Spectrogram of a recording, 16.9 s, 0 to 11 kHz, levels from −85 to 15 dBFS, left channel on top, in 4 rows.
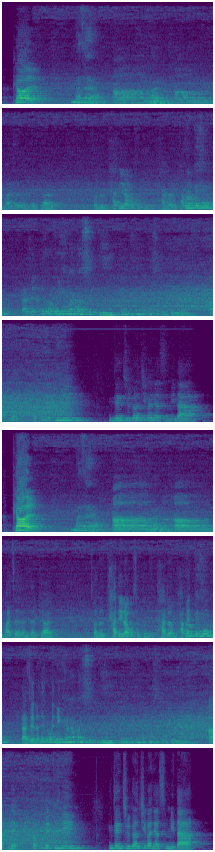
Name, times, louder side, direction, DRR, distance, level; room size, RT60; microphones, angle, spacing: voice 1, 0.2-0.8 2.2-5.3 6.0-8.4 8.8-9.8 10.8-11.0 12.6-13.0 13.3-14.2 14.8-16.4, right 5 dB, 70° right, 9 dB, 0.3 m, -29 dB
sound 1, 0.6-14.0, equal, 25° right, 1.1 m, -41 dB
voice 2, 1.4-2.0 3.0-3.3 7.9-8.4 9.3-12.2, equal, 15° left, -3 dB, 0.4 m, -30 dB
4.6 x 3.1 x 2.5 m, 1.1 s
head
